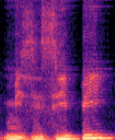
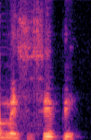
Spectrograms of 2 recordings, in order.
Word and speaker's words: Mississippi: se pronuncia ya correctamente en inglés americano es como así como como se escucha en español es lo mismo a Mississippi e Mississippi Pero se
